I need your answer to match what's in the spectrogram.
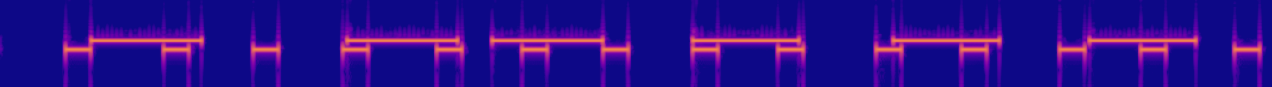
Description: Here is a simulated patient monitor named "SimMon"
